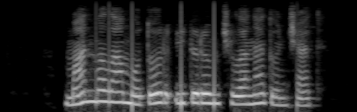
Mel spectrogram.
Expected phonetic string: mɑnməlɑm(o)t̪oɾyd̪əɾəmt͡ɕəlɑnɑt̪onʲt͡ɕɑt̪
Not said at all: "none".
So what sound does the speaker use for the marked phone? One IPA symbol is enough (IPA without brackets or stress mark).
o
